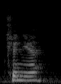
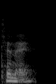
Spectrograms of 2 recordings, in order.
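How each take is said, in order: First: The word begins with a ch sound. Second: The word begins with a plain t sound. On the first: The speaker calls it right. "which I think is actually the correct pronunciation" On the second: The speaker calls it wrong. "which looks like tin or tinny"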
